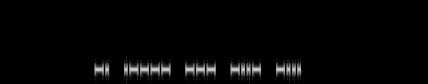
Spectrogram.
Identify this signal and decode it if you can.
Morse code, heard as a keyed tone, about 47 wpm, spaced as for 33 wpm, 690 Hz. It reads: N1OXB
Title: USA Call Signs - 5 Characters - 2x Character Spacing - 45wpm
